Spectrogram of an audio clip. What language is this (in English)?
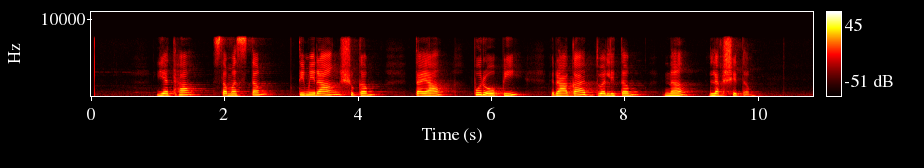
Sanskrit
